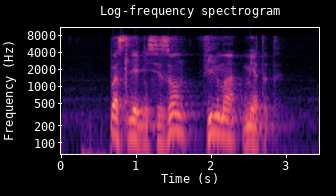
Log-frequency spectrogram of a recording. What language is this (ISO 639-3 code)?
rus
